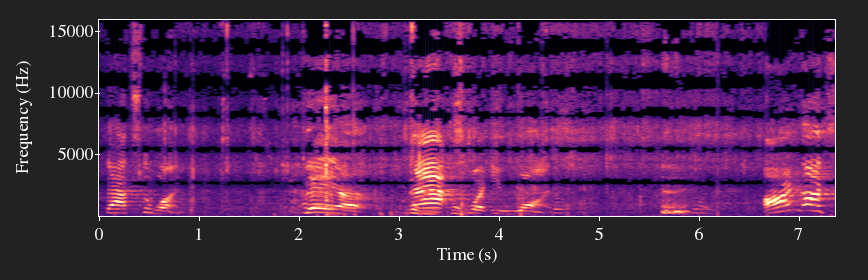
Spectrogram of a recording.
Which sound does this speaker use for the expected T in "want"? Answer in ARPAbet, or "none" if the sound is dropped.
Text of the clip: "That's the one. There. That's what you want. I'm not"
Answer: T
